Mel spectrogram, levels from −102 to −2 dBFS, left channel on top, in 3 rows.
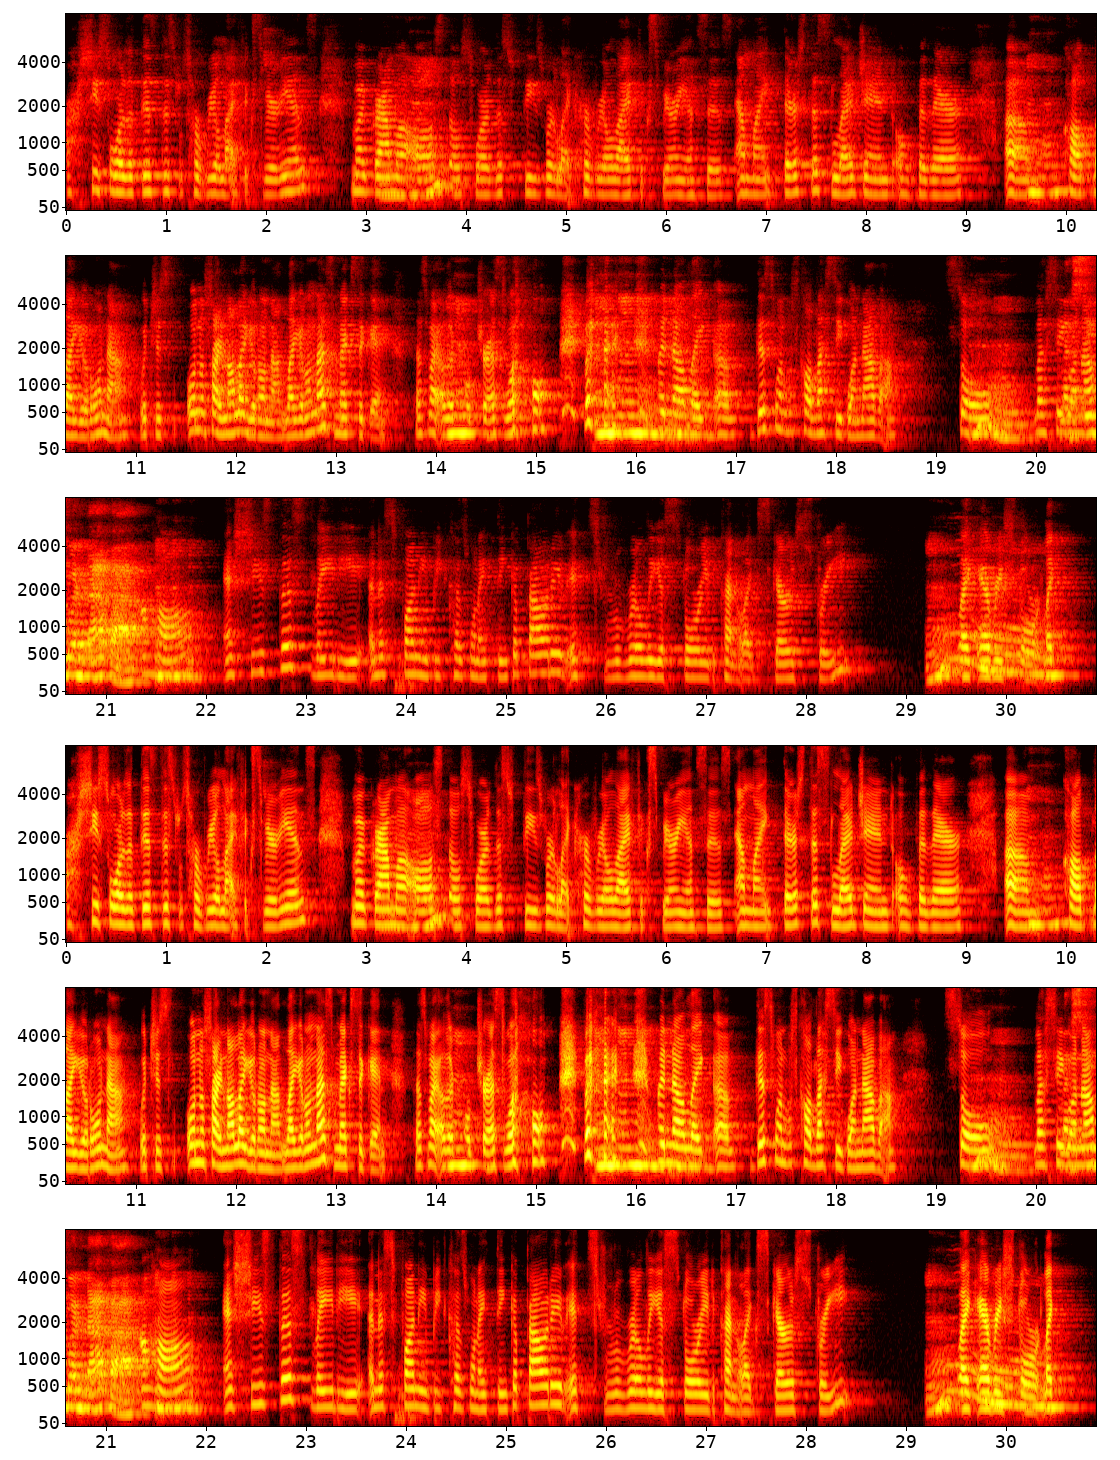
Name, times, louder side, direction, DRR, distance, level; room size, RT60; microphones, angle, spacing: voice 1, 0.0-5.7 6.0-18.6 19.2-19.6 20.0-20.6 21.3-21.9 22.2-28.4 29.5-30.5, right 7 dB, 90° right, 16 dB, 0.4 m, -30 dB
voice 2, 3.1-3.8 9.6-9.9 14.1-14.4 15.6-16.5 19.3-19.9 20.2-21.9 29.2-30.5, right 1 dB, 40° right, -1 dB, 2.2 m, -31 dB
12.0 x 8.7 x 3.6 m, 0.85 s
head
